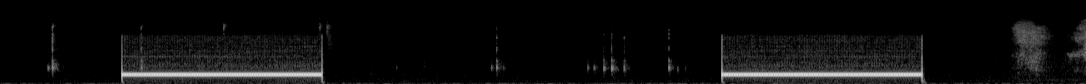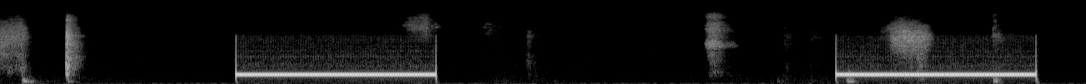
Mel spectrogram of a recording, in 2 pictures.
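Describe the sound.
A telephone line tone while a call is being placed: four long, steady, mid-pitched tones of about two seconds each, separated by longer pauses that hold a few brief, faint clicks and noises.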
